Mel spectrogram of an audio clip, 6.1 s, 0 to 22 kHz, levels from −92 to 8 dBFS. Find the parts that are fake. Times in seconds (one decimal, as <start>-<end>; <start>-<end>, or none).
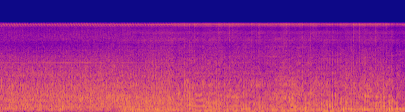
2.6-6.1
